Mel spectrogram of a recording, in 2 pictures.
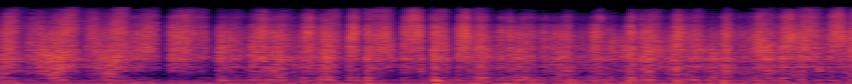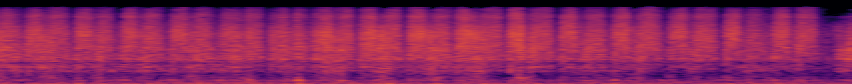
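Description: A thin tan leather insole, removed from a Tod's driving shoe and held in gloved hands, is scrubbed with a wooden-handled bristle brush through soap foam. Quick back-and-forth strokes, about four per second, make a steady bright, hissy scrubbing with a slight wet crackle.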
